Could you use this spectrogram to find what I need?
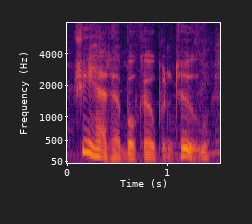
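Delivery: normal talking voice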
